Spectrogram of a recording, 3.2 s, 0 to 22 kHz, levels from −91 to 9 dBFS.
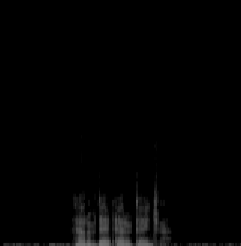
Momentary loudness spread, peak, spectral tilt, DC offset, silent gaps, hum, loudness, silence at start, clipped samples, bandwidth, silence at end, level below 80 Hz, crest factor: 6 LU; -38 dBFS; -8 dB/octave; under 0.1%; none; none; -54 LUFS; 0.05 s; under 0.1%; 6.4 kHz; 0 s; -74 dBFS; 18 dB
